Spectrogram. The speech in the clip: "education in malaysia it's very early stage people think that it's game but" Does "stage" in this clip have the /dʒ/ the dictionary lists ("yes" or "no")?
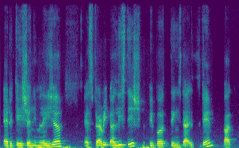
no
